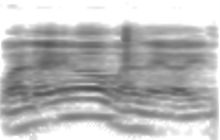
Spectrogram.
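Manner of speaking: lilting mock-Roman chit-chat; Romans chatting. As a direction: play Romans exchanging pleasantries in Latin. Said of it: "they would say".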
